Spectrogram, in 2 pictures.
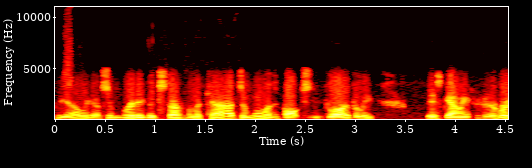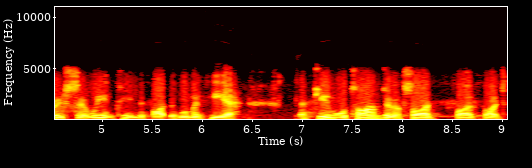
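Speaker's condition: No condition

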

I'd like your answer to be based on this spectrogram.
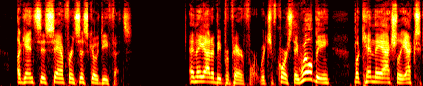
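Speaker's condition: No condition

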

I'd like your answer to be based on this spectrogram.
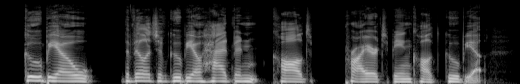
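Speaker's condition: No condition

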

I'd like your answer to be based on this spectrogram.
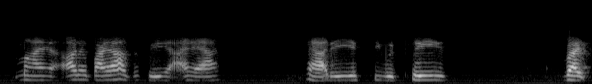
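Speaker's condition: Cerebral palsy; from infancy, diagnosed at UCLA, spinal cord surgery C1 to C7, titanium neck limits looking up

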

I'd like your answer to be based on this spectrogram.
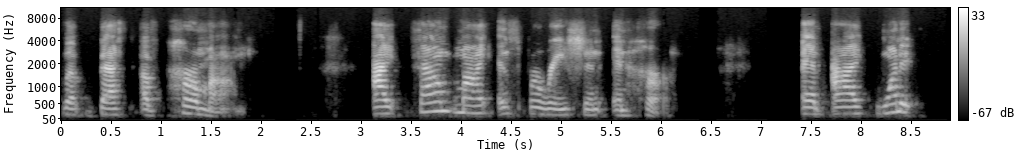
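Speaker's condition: Aphasia after stroke; stroke nine days after giving birth, three-week coma, three months in hospital, dominant right side paralyzed; attends aphasia classes at Stroke Comeback Center; initially could not talk, only made sounds, pointed to pictures to communicate

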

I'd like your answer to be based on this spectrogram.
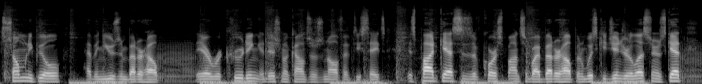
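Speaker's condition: No condition

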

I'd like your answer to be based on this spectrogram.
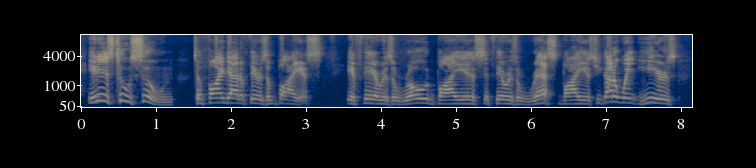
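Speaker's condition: No condition

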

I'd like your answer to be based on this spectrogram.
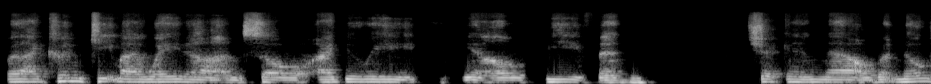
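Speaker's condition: ALS; spasticity

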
